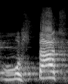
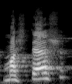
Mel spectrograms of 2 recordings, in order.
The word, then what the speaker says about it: mustache: had branch like mustaches, mustache ये मुस्ताच पढ़ते हैं ज्यादातर लोग, ये इसका प्रोनाउंसिएशन होता है मस्टैश और मस्टैशिश।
